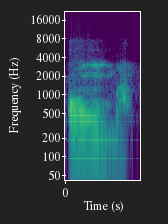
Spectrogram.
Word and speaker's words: ohm: what's the unit no it's pronounced ohm not um but that was pretty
